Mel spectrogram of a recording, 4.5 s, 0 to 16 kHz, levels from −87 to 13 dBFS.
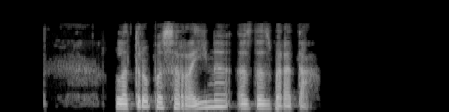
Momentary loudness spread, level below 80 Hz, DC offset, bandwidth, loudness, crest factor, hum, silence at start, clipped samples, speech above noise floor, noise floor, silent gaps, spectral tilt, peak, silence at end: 7 LU; -58 dBFS; under 0.1%; 7.6 kHz; -19 LUFS; 18 dB; none; 0.75 s; under 0.1%; 25 dB; -43 dBFS; 1.08-1.14 s; -5.5 dB/octave; -2 dBFS; 1.35 s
